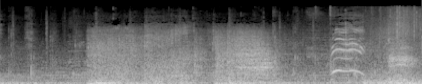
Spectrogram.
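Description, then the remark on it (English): Heavy explosive blasts from a flaming catapult attack roll in three loud waves, each a broad rumbling burst, with a short rising tonal cry cutting through near the end. “Orin, attack! Flaming catapult!”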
